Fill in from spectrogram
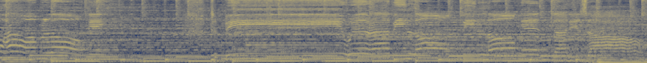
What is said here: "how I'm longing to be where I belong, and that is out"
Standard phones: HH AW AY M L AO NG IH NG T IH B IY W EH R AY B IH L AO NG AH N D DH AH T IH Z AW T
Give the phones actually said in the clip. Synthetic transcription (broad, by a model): HH AW AY M L AO NG IH NG T IH B IY W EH R AY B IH L AO NG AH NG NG DH AH T IH Z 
